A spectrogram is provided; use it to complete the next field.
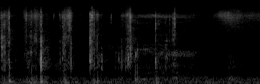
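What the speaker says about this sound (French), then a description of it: "c'est pour vous battre les cartes devant vous en fait" Tarot cards are shuffled close up in a quiet room: a quick run of crisp riffling slaps and soft shuffles, loudest early, then tapering into lighter flicks.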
